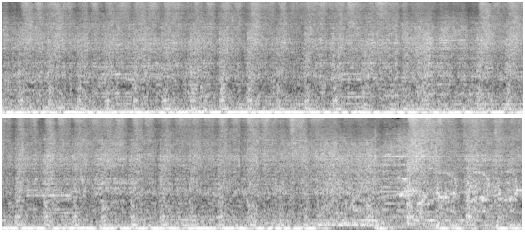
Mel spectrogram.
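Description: A live thrash/hardcore band playing loud and fast: distorted electric guitars, bass guitar and a pounding drum kit. The bass drops out briefly about eight and a half seconds in before the full band comes back.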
